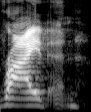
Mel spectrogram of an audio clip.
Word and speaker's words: Ryven: Kind of like... Almost like Writhying. Just like without the hard G. So like Ryven.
